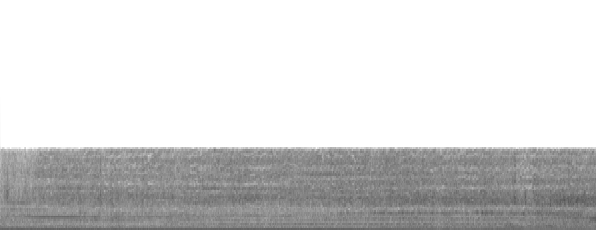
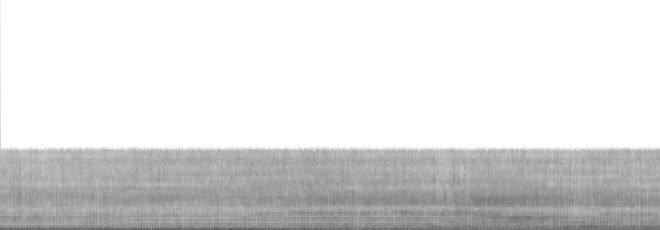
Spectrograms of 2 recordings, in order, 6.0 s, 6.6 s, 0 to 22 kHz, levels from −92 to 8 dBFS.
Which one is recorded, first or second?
first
